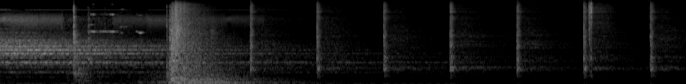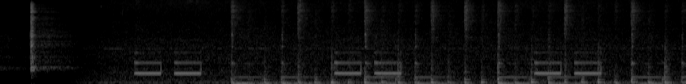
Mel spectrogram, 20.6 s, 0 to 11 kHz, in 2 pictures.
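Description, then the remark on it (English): A phone call from a prison inmate to his mother ringing unanswered: a run of sharp keypad taps and clicks, then a repeating double-pulse ringback tone over a low hum, cycling several times with no one picking up. “I tried to call my mom for 3 times. She did not answer the phone lah.”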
